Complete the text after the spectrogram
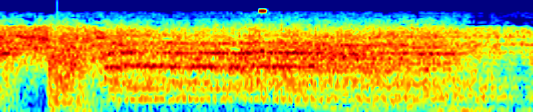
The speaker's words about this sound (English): Whoever threw those shots through the frosted glass of my office door wasn't interested in checking up on his marksmanship.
